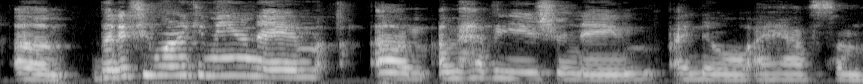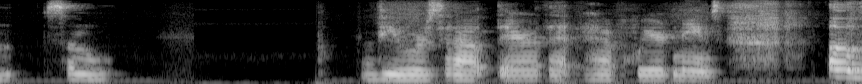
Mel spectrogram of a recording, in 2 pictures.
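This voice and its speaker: A woman chatting casually and informally on a live stream, ad-libbing in a rambling, self-deprecating way. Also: medium pitch. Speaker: live-stream host of ASMR and ritual videos. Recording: slightly dull lo-fi live-stream audio.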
